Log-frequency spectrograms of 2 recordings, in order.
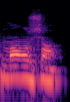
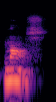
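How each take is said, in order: First: The word ends with an audible extra final syllable. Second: The word ends without a pronounced final vowel. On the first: The speaker calls it wrong. "because I hear this mistake a lot. Don't do it" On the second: The speaker calls it right. "you don't hear me saying anything"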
